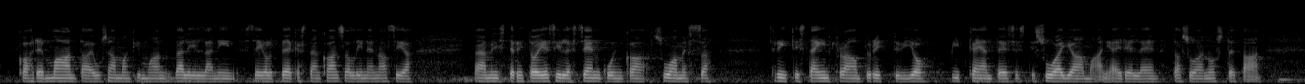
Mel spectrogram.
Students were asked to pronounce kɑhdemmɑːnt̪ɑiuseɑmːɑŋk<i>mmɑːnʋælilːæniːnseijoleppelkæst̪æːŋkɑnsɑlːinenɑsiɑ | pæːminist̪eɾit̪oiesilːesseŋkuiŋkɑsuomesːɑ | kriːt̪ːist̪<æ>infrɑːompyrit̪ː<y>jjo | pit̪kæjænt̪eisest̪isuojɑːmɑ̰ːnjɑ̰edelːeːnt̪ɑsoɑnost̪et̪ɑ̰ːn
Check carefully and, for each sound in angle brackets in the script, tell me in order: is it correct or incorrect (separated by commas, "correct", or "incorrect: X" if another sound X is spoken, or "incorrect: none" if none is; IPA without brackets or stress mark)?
correct, correct, correct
